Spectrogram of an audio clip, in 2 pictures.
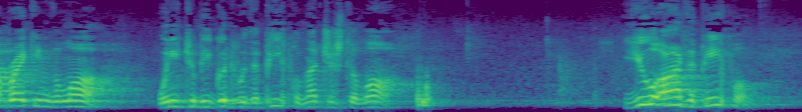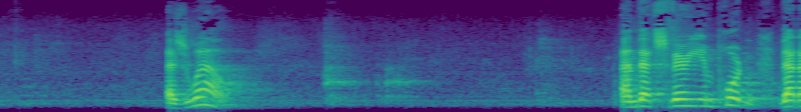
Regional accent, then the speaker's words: the South, United States; But I mean, I come from the South.

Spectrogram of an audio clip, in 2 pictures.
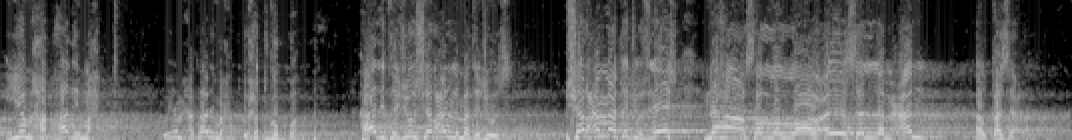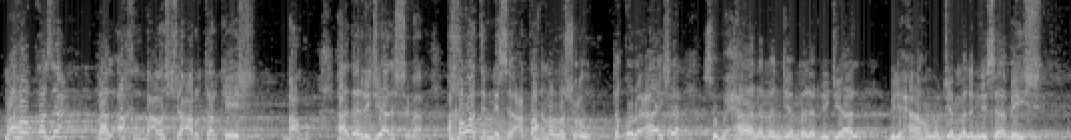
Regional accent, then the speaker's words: Riyadh, Riyadh Province, Saudi Arabia; عندنا في الرياض

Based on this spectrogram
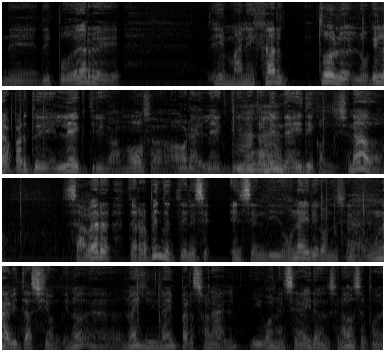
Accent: Argentina; yo como argentino te puedo decir que el país, tenemos un país muy grande

